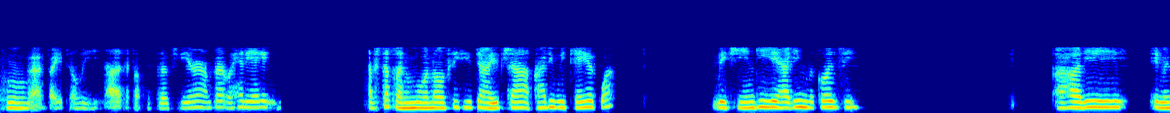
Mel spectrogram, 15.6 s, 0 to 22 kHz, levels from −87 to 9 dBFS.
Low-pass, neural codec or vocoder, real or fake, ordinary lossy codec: 7.2 kHz; codec, 16 kHz, 0.5 kbps, FunCodec, trained on LibriTTS, 25 frames a second; fake; AAC, 16 kbps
